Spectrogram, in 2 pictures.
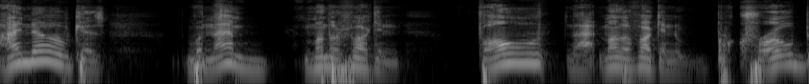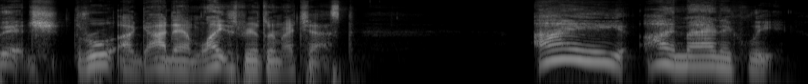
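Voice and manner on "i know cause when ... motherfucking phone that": usual speaking voice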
